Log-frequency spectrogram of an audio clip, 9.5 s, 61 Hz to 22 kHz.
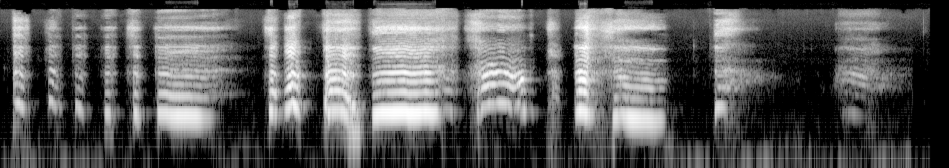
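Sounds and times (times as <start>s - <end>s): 
person crying tearfully in a funny way: 0.2s - 7.5s.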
